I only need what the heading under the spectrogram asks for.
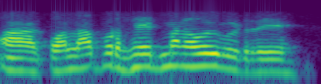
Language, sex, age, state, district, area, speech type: Kannada, male, 45-60, Karnataka, Belgaum, rural, conversation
